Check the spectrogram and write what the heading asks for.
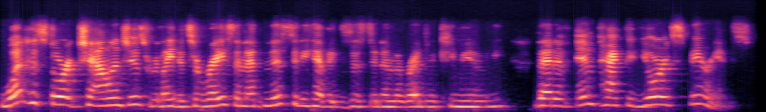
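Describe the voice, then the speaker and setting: A woman moderating a public council meeting, calling on speakers and reading questions in a polite, formal way. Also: on the high side. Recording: dull lo-fi remote audio.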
